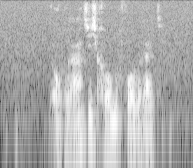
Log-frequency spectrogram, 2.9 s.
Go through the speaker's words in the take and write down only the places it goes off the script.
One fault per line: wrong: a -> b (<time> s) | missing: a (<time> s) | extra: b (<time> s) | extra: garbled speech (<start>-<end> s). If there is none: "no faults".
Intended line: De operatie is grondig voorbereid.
no faults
